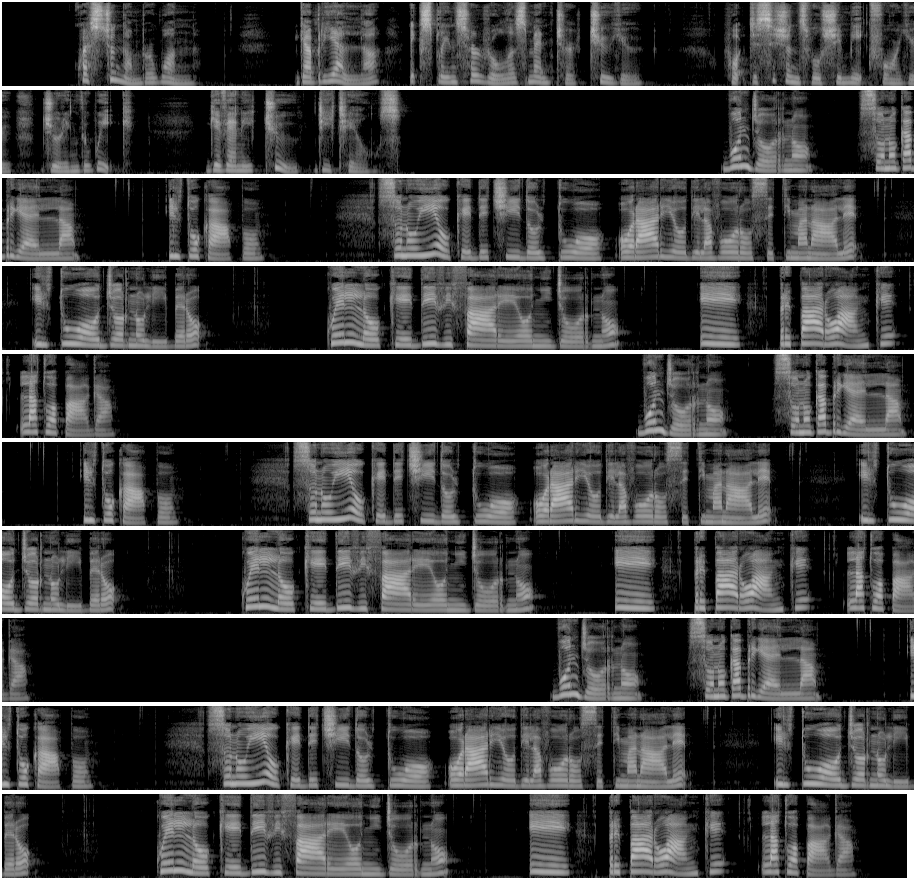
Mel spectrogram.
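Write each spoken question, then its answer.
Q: What decisions will she make for you during the week?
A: Any two: your weekly working hours, your day off, what you do each day (she also prepares your pay)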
